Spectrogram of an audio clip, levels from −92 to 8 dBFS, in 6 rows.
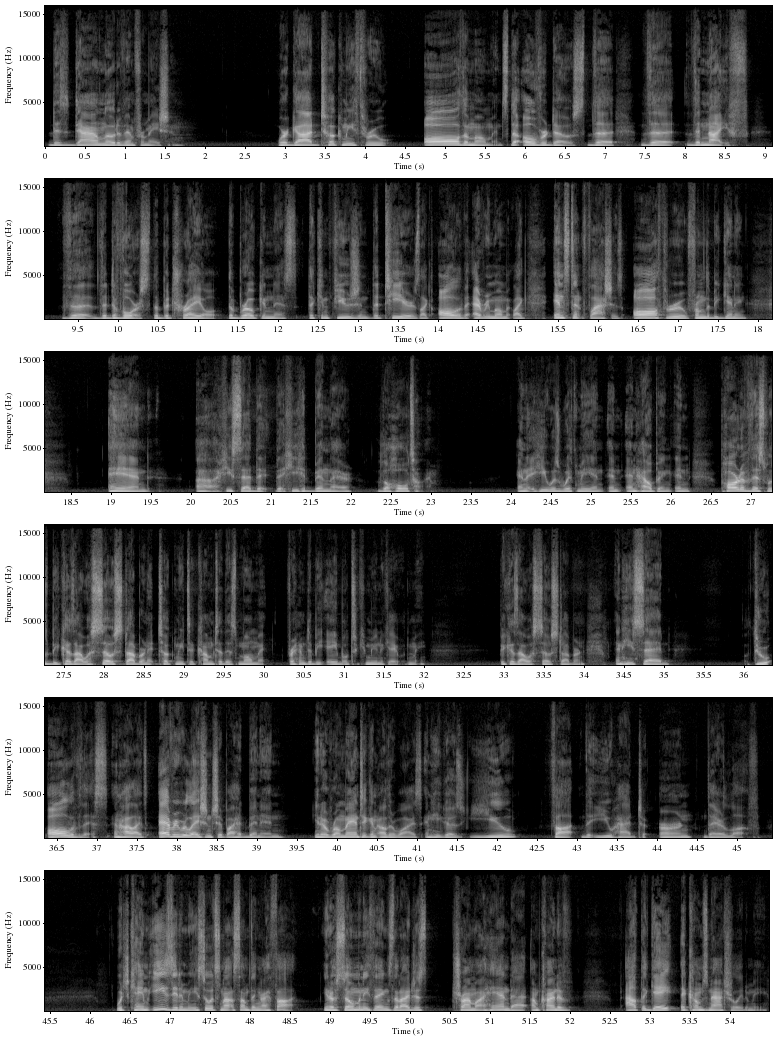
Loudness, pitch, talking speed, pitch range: -23 LUFS, 135 Hz, 180 wpm, 120-155 Hz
